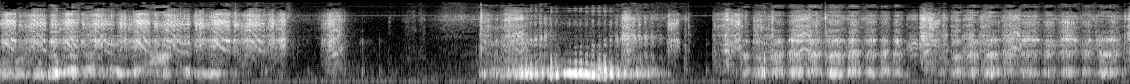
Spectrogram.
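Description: Robotic toy spinosaurus giving harsh, noisy growls from its speaker as it is petted, in three stretches broken by short pauses about two and a half and five seconds in.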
